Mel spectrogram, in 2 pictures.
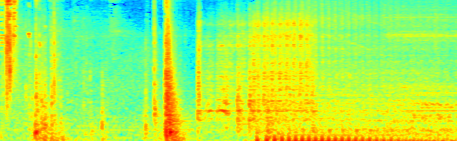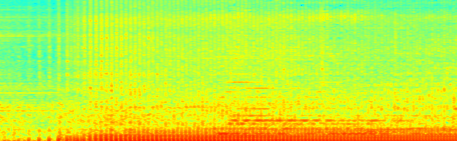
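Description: An old car engine cranks with a few clunks and sputters, catches, then settles into a steady low rumble that swells louder as the car pulls away and drives a few laps around a roundabout.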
